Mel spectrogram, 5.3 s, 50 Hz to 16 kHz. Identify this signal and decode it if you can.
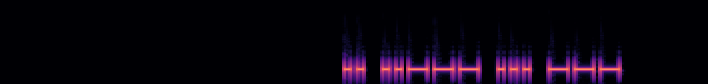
Morse code, heard as a keyed tone, about 25 wpm, 700 Hz. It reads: I2SO
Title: DXCC-100 Call Signs - 4 Characters - Repeated 3x - 25wpm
